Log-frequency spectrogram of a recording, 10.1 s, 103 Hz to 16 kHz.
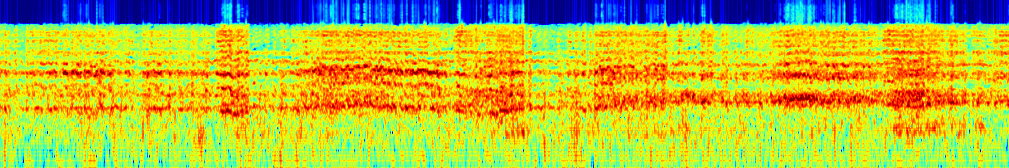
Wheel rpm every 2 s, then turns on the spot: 160, 160, 160, 190, 200.
none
